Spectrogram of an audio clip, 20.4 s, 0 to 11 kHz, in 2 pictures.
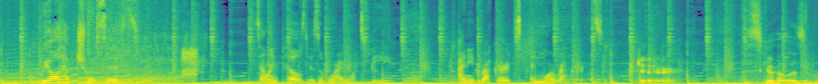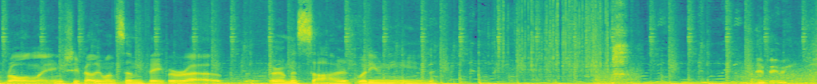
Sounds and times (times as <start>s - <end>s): Music: 0.0s - 20.4s
Speech: 3.2s - 4.9s, 5.8s - 7.4s, 19.7s - 20.1s.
